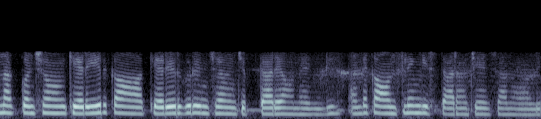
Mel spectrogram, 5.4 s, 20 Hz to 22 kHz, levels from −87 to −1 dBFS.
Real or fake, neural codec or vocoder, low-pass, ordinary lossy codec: fake; codec, 16 kHz in and 24 kHz out, 1 kbps, XY-Tokenizer; 3.6 kHz; none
